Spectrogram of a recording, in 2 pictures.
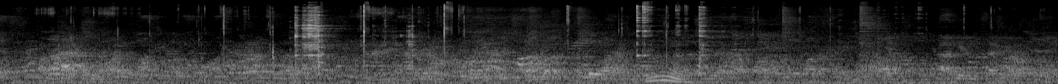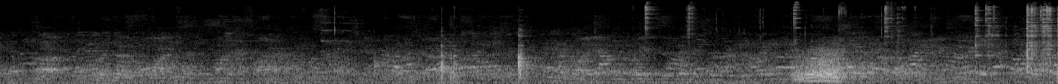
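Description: Cutlery clinks and scrapes against a plate as the last of the sauce is wiped up in a busy eatery, sharp scattered taps over a steady bed of restaurant chatter and background voices.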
